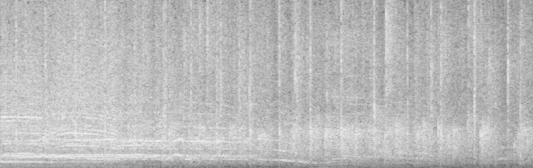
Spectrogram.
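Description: A crowd claps steadily for about five seconds, dense and loud, with a few whoops and cheering voices rising over the applause early on before the clapping thins slightly.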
